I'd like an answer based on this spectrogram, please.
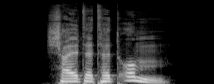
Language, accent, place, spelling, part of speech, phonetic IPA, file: German, Germany, Berlin, schaltetet um, verb, [ˌʃaltətət ˈʊm], De-schaltetet um.ogg
- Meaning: inflection of umschalten: 1. second-person plural preterite 2. second-person plural subjunctive II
